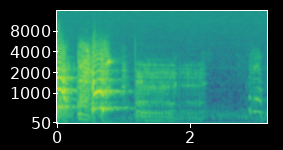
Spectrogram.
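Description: A hurt dog lets out a couple of loud, close whimpering yelps, then a lower drawn-out growl, followed by a short whine at the end.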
